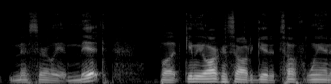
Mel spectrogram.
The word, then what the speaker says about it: Arkansas: You're on this pronouncing game. it wrong. It's Arkansas.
